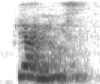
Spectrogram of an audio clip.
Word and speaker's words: pianist: So, the stress is not on the ah, it's on the e. Pist. Okay. So, it's piano, but pianist. The stress switches.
